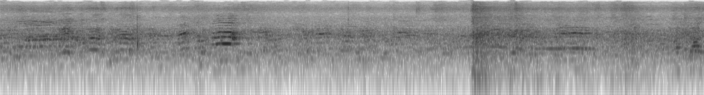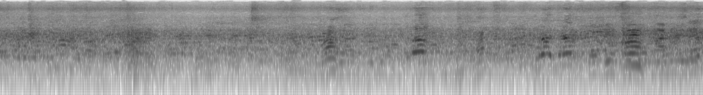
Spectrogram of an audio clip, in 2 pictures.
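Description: A crowd of men talk and call out nearby.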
